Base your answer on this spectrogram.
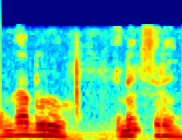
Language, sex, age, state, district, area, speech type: Santali, male, 60+, Odisha, Mayurbhanj, rural, spontaneous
